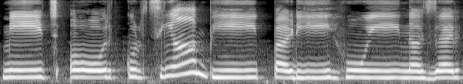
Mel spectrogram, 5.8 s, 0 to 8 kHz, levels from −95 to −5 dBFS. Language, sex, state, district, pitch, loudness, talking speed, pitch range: Hindi, female, Punjab, Fazilka, 250 Hz, -12 LUFS, 70 wpm, 240-255 Hz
